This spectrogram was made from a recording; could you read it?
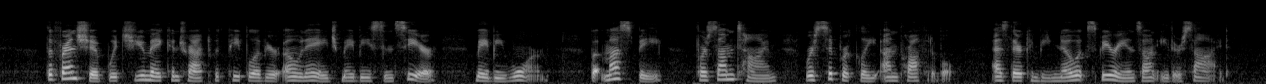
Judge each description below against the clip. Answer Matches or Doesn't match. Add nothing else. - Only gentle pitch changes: Doesn't match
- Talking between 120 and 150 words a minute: Doesn't match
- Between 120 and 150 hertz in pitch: Doesn't match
